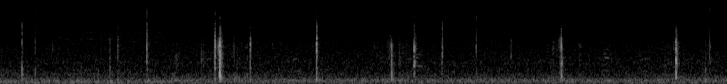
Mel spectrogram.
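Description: A dozen or so sharp, unevenly spaced clicks and taps over a faint steady low background.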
